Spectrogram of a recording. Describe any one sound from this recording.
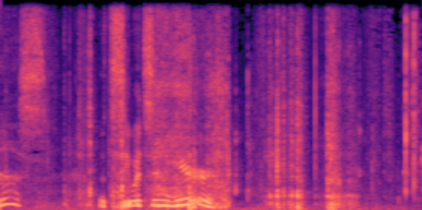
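A blade slices through packing tape on a cardboard box.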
